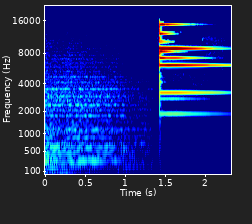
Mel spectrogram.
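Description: Background music fading out, then a single bright bell-like chime struck about a second and a half in, ringing and fading away.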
